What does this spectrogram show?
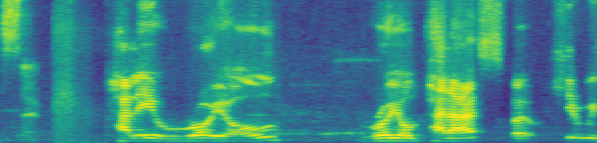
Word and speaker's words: Palais Royal: So I'm going to film the name because we pronounce it with our French accent. So Palais Royal, Royal Palace, but here we say Le Palais Royal.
